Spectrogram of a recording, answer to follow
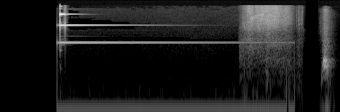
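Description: A single bright bell ding sound effect, struck once about a second in and ringing out as it slowly fades, followed near the end by a short whoosh.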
